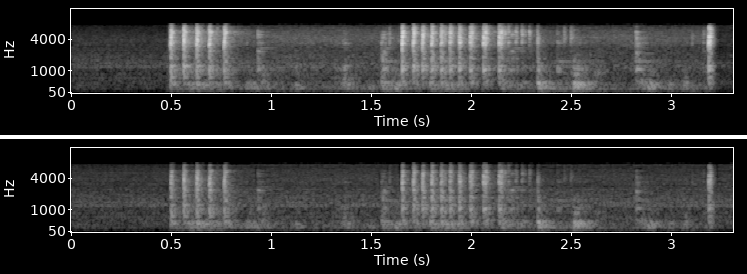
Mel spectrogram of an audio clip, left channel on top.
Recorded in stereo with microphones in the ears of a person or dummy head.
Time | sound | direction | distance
0.5 | ticking | 50° left (ahead or behind) | ?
